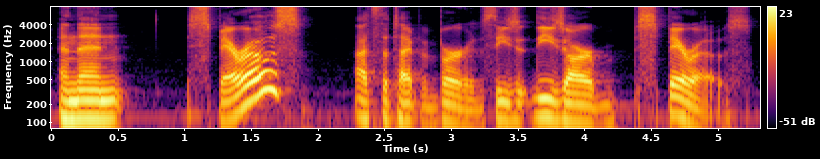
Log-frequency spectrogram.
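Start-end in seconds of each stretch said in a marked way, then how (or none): 1.0-1.9 puzzled question. Acted.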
